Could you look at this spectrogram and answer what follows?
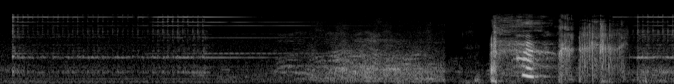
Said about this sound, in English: If it was in my home, I would have just let it kept ringing. I love answering phones, don't I? In our home, if that happened after 8 p.m, Mum would say, "Who's dead?"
